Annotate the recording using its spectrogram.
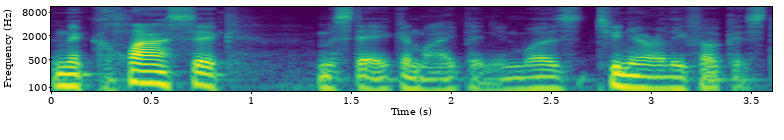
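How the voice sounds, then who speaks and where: Speaking at a fairly quick pace with ordinary pitch variation, a man has a plain, everyday voice and an American accent. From Arizona, US. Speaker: finance firm CEO. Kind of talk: casual interview chat.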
